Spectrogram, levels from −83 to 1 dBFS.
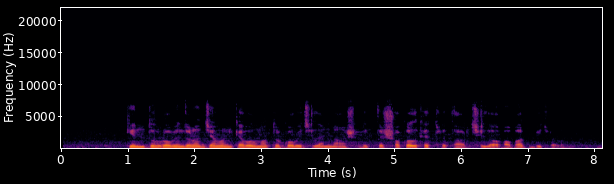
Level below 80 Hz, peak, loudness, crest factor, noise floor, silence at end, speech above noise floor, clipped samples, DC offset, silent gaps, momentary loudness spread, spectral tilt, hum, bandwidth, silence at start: -58 dBFS; -12 dBFS; -30 LUFS; 18 dB; -61 dBFS; 0.6 s; 32 dB; under 0.1%; under 0.1%; none; 13 LU; -8 dB/octave; none; 7.2 kHz; 1.05 s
